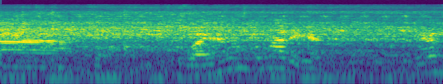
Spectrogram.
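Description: Quiet background voices of people talking, with a short wavering, high voiced sound at the very start.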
